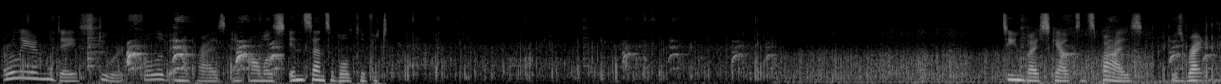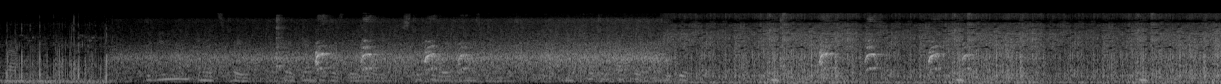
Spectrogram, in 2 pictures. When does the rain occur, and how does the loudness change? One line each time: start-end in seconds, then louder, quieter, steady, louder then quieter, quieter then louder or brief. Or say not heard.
0.0-24.3 louder.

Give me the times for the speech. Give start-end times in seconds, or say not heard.
0.0-3.9, 10.0-19.1.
